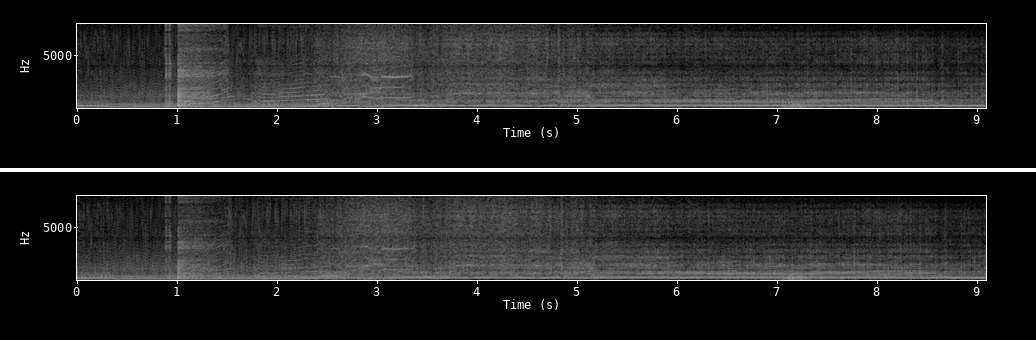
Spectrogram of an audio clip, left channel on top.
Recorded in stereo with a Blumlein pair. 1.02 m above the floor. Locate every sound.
0.9 s a cupboard door: 15° left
